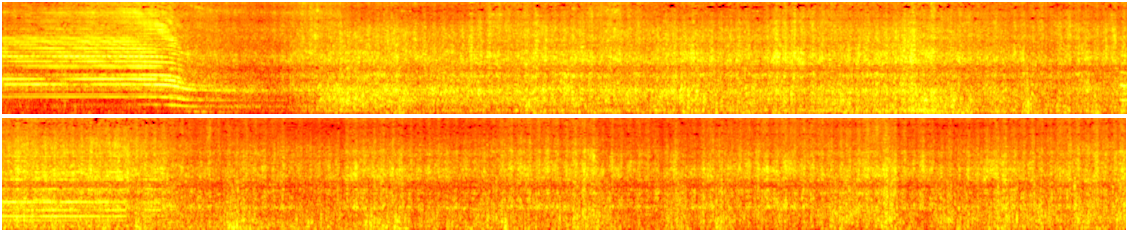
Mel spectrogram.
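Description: A train horn sounding in several tones for about two seconds, its pitch sliding down as it ends. Then comes the steady rumble and clatter of an express train's wheels running over the rails at speed, with a second, shorter horn about fourteen seconds in.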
